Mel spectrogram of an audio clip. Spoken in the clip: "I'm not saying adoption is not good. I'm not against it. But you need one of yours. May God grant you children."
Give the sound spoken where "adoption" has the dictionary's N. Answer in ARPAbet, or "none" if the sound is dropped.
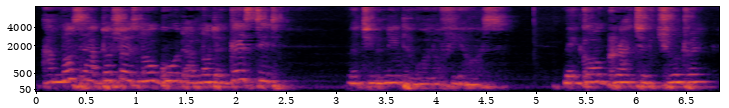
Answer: none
